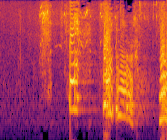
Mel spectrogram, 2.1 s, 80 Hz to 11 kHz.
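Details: Dog named Happy, playing with a stick in 2012, gives three sharp, separate barks spaced under a second apart after a brief soft whine.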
